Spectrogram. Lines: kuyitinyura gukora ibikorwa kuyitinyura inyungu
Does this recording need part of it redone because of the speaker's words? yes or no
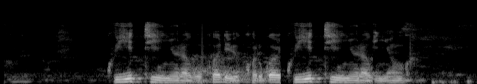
no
